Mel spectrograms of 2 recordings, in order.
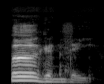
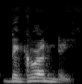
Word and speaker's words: burgundy: Burgundy, the colour burgundy. Yeah. I always called it Bigrundy.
